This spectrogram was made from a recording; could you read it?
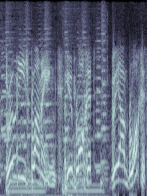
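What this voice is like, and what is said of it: Funny Dutch-sounding character accent. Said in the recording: “He has a funny accent. ... My mum's from Holland and my dad's from the Netherlands. It's a beautiful accent, isn't it?”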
